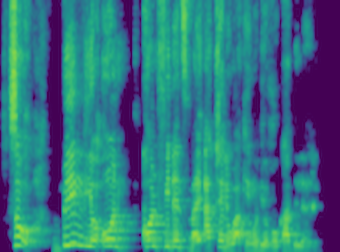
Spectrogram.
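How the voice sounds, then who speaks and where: A woman with a Kenyan accent speaks at a moderate pace in a high pitch. Her tone is animated, with very wide pitch swings. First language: Kikuyu. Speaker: self-improvement vlogger. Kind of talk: motivational talk.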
